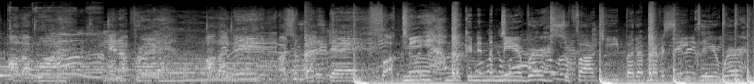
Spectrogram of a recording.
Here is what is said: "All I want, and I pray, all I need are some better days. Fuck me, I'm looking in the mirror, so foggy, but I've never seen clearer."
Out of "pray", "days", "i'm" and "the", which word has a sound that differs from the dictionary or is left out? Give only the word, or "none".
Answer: days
